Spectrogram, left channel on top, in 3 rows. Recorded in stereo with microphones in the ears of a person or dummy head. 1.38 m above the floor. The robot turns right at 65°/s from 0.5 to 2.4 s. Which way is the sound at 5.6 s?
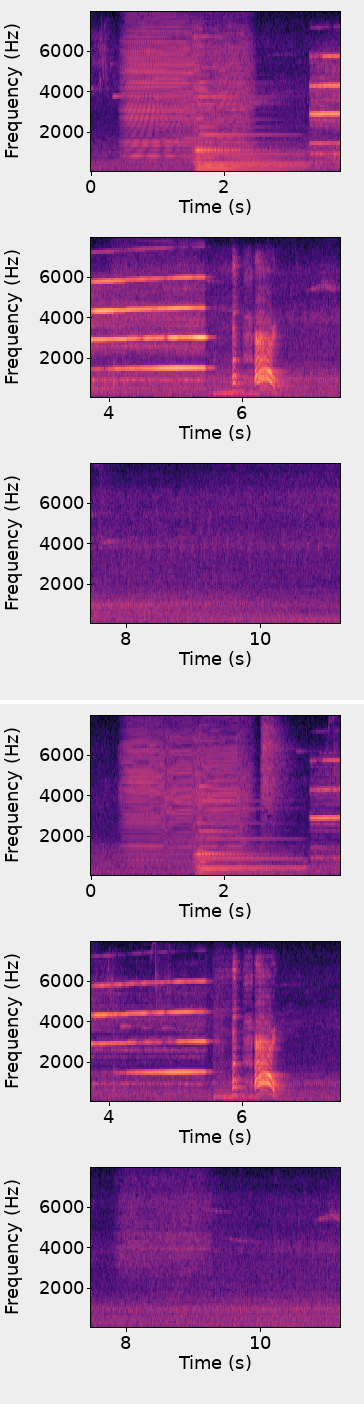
5° left (ahead or behind).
